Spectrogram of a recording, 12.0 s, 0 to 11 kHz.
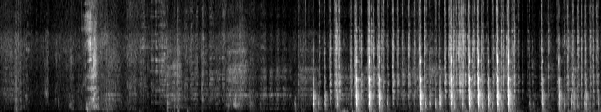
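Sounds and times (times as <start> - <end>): suspension bushing knocking: 5.9 - 12.0.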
